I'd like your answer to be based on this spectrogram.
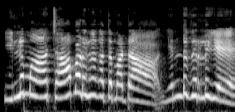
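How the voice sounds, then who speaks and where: Anxious young mother, voiced by a woman, Madurai accent, fast, bright, very high. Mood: worried. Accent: Madurai Tamil. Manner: anxious, quick. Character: worried young village mother.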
